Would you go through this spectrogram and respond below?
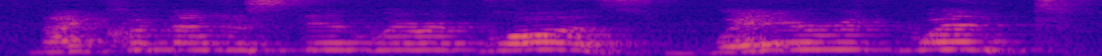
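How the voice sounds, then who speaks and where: Stage drama daughter role female actor, high voice, earnest and persistent, distant miking. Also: moderate pace, a bit bright. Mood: concerned. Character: earnest, insistent grown daughter of a widow. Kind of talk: theatrical staged reading. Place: theatre stage, picked up from far off. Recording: distant, echoey theatre.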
